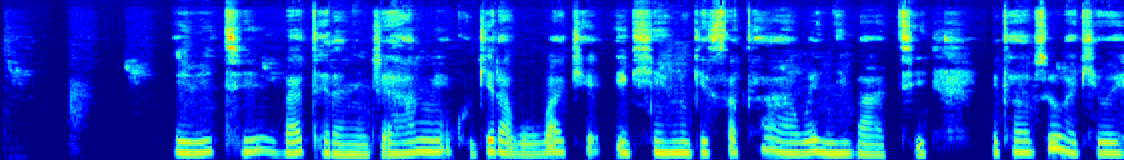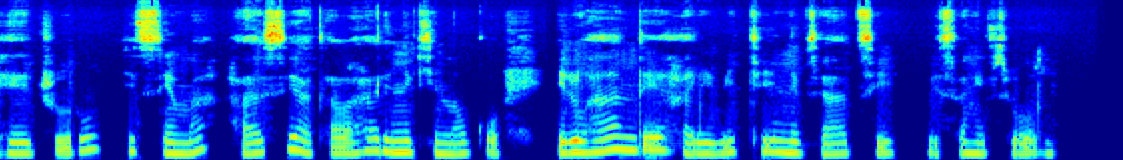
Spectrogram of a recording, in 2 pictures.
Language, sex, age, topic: Rundi, female, 18-24, agriculture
